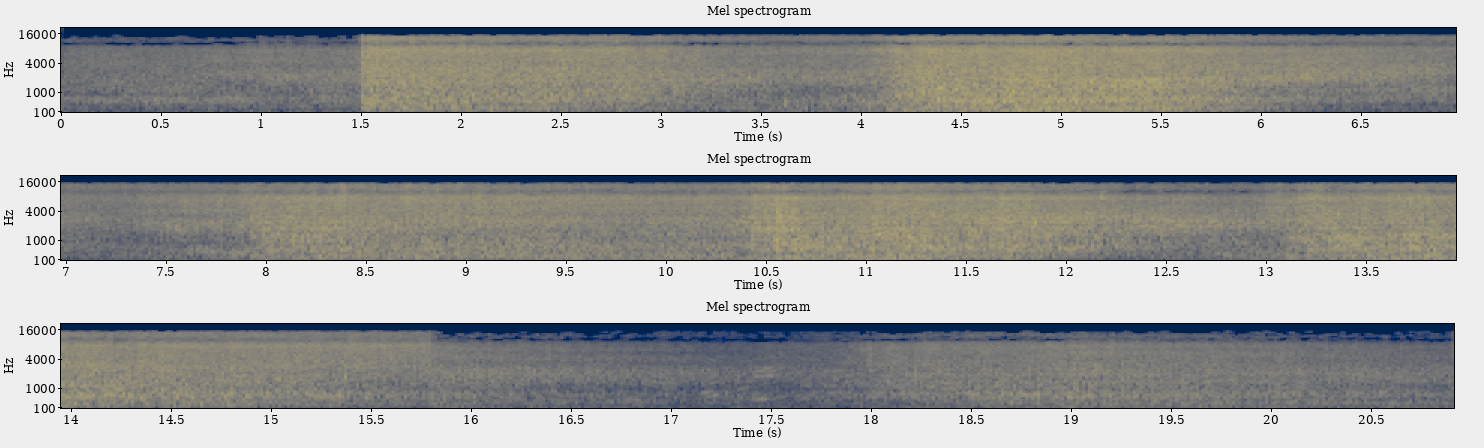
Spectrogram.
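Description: Small sea waves breaking and washing up a fine-shingle beach, cutting in suddenly and then swelling and falling back in about four surges, with wind buffeting the microphone. Near the end it drops back to a quieter, steady wind hiss.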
